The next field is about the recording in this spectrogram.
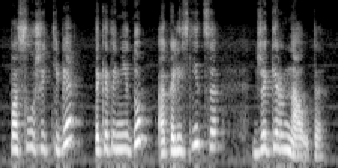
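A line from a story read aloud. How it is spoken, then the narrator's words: Strained laugh. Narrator (Russian): Рейф натянуто рассмеялся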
